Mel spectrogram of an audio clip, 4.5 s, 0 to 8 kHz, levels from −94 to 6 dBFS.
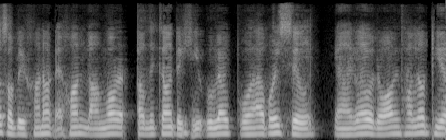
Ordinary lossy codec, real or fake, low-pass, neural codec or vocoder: AAC, 32 kbps; fake; 7.2 kHz; codec, 16 kHz, 0.5 kbps, FreqCodec, larger model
